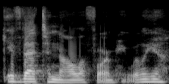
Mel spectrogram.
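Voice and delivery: hushed whisper. As he hugs Dove goodbye, the speaker voices the character whispering. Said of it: "Whispers in your ear".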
